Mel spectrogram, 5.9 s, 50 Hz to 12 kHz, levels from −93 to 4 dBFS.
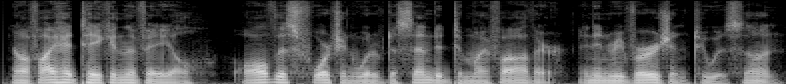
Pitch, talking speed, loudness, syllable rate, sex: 90 Hz, 225 wpm, -18 LUFS, 5.4 syllables/s, male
